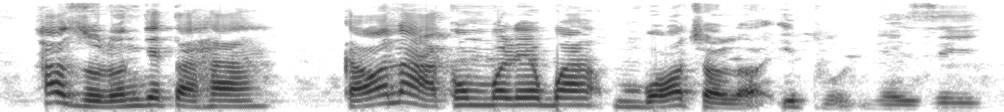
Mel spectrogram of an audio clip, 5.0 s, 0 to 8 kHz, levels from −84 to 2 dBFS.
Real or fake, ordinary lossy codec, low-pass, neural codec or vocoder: real; none; 7.2 kHz; none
